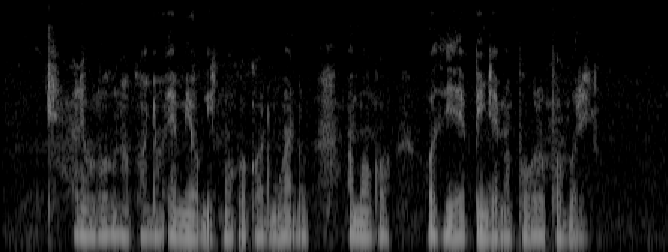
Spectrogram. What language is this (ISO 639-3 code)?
luo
